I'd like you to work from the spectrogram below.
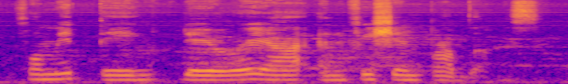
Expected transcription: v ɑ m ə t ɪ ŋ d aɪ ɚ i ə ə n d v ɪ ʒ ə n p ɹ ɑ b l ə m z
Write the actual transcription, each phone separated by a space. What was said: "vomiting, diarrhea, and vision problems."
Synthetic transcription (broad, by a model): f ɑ m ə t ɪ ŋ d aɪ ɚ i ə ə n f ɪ ʃ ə n p ɹ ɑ b l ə m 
